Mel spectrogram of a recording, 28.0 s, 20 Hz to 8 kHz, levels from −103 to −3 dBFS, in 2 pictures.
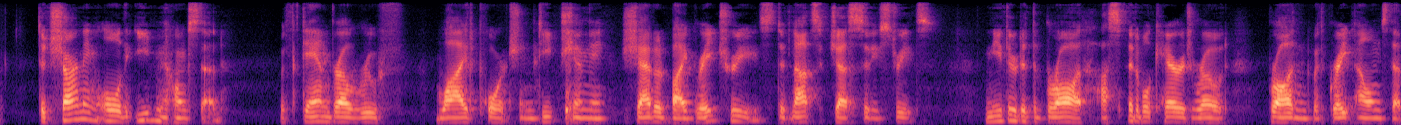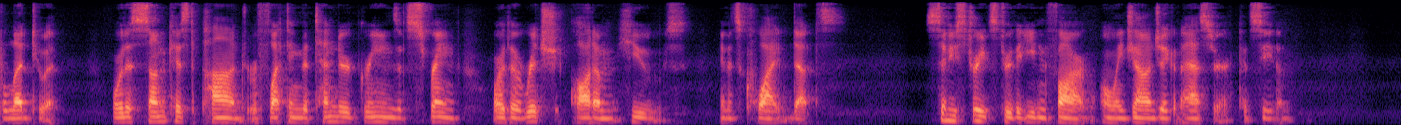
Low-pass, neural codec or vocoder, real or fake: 7.2 kHz; autoencoder, 48 kHz, 32 numbers a frame, DAC-VAE, trained on Japanese speech; fake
